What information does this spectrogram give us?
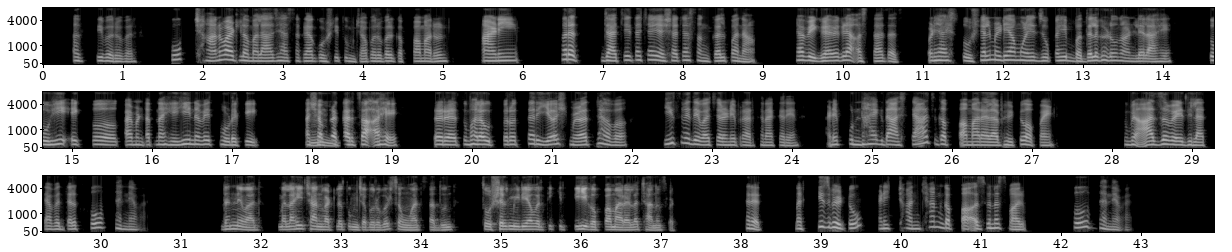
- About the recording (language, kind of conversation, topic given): Marathi, podcast, सोशल मीडियामुळे यशाबद्दल तुमची कल्पना बदलली का?
- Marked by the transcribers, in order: other background noise; laughing while speaking: "कितीही"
